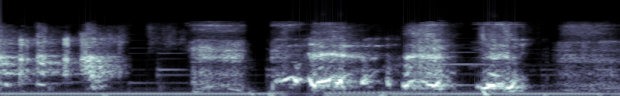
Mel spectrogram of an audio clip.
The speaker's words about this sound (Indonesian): wah batuk lagi batuk, batuk.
